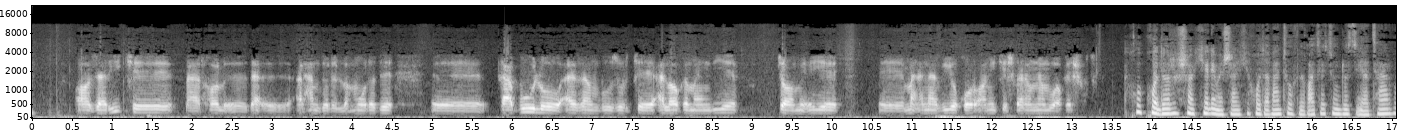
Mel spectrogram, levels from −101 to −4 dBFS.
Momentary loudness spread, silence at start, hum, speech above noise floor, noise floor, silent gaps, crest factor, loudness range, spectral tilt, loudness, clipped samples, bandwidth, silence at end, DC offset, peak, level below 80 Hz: 8 LU; 0 s; none; 21 dB; -37 dBFS; none; 16 dB; 4 LU; -6 dB/octave; -17 LUFS; under 0.1%; 11.5 kHz; 0 s; under 0.1%; 0 dBFS; -36 dBFS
